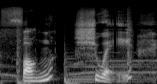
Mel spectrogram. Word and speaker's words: Feng Shui: So in short, Feng Shui, Feng Shui, pronounced Feng Shui, is the ancient art of Chinese placement.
